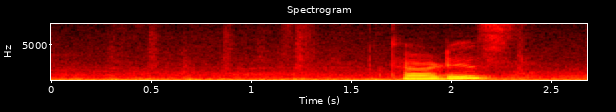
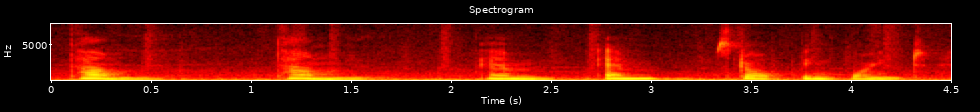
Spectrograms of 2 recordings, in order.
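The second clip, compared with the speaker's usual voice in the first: ordinary talk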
